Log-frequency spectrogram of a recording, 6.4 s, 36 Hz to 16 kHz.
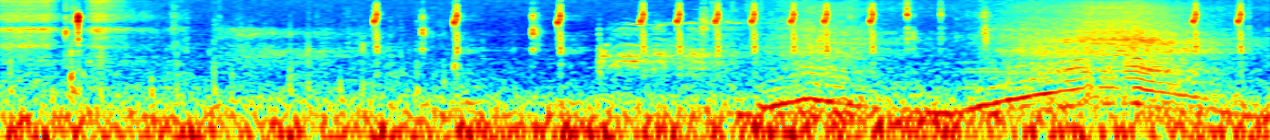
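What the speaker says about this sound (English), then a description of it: "the RX-7 doesn't sound like a rotary" A Mazda RX-7 in GTA 5 revs its engine, rising and falling in two swells over a steady low car rumble, with sharp clicks scattered throughout.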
